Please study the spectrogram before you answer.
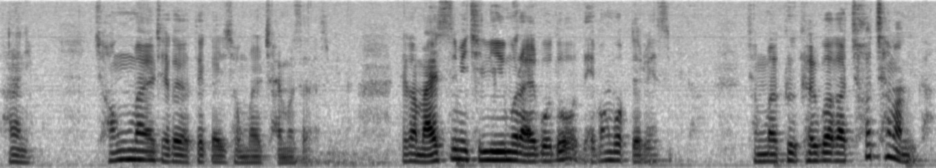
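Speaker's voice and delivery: soft, low confession; acted repentance, hushed and earnest; penitent prayer. Preacher voices a sinner repenting to God, soft penitent prayer. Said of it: "이제 회개를 하게 됩니다".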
